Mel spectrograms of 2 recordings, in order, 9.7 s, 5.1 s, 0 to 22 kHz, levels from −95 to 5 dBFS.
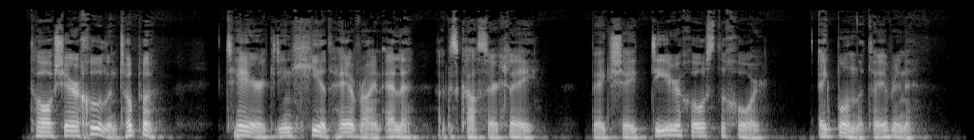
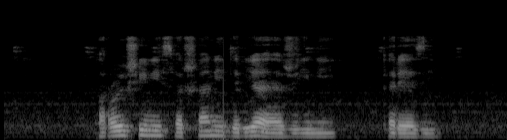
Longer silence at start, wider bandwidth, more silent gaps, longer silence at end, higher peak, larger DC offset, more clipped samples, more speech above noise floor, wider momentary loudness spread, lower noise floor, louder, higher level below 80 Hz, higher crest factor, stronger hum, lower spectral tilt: second, 0.3 s vs 1 s; first, 16.5 kHz vs 7.6 kHz; neither; about the same, 0.55 s vs 0.65 s; first, -2 dBFS vs -26 dBFS; neither; neither; first, 41 dB vs 32 dB; second, 10 LU vs 14 LU; second, -62 dBFS vs -73 dBFS; first, -21 LUFS vs -42 LUFS; first, -36 dBFS vs -76 dBFS; about the same, 20 dB vs 18 dB; neither; second, -4.5 dB/octave vs -6.5 dB/octave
